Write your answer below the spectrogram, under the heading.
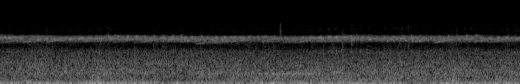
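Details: A dense frog chorus in a marsh at an arboretum in March forms a steady high-pitched shimmer over a low rumble of wind noise.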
